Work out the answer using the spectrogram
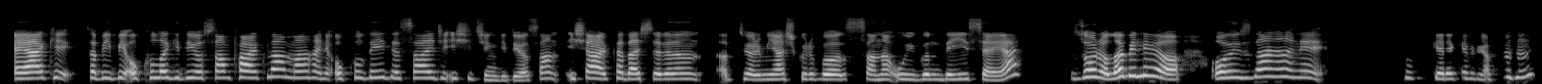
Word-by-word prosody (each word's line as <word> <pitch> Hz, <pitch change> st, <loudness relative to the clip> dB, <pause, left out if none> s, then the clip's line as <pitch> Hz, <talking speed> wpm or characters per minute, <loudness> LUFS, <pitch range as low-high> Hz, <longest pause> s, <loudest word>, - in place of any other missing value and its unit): eğer 285 Hz, +2 st, +7 dB
ki 450 Hz, +11 st, -6 dB
tabii 290 Hz, -2 st, -2 dB
bir 300 Hz, -, 0 dB
okula 305 Hz, +3 st, +1 dB
gidiyorsan 305 Hz, 0 st, -2 dB
farklı 310 Hz, +2 st, +2 dB
ama, 310 Hz, -3 st, 0 dB
hani, 275 Hz, -5 st, -3 dB
okul 270 Hz, +3 st, -4 dB
değil 310 Hz, 0 st, -4 dB
de 290 Hz, -1 st, -3 dB
sadece 295 Hz, -1 st, -2 dB
iş 275 Hz, -1 st, -7 dB
için 245 Hz, -5 st, -8 dB
gidiyorsan, 195 Hz, +8 st, -4 dB
iş 265 Hz, +1 st, -6 dB
arkadaşlarının 255 Hz, -2 st, +2 dB, 0.2 s
atıyorum 230 Hz, -1 st, -3 dB
yaş 235 Hz, 0 st, -1 dB
grubu 235 Hz, -2 st, +2 dB
sana 230 Hz, 0 st, -3 dB
uygun 230 Hz, -1 st, -1 dB
değilse 240 Hz, +2 st, -1 dB
eğer, 200 Hz, -, +1 dB, 0.6 s
zor 330 Hz, +7 st, +3 dB
olabiliyor. 350 Hz, -, +5 dB, 0.3 s
O 295 Hz, +3 st, +3 dB
yüzden, 345 Hz, +4 st, 0 dB
hani, 320 Hz, -7 st, -2 dB, 0.8 s
çok 295 Hz, -2 st, -9 dB, 0.2 s
gerekebiliyor. 255 Hz, -3 st, -3 dB
Hı 335 Hz, -, -2 dB
hı. -, -, -5 dB
275 Hz, 130 wpm, -21 LUFS, 245-305 Hz, 0.8 s, eğer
